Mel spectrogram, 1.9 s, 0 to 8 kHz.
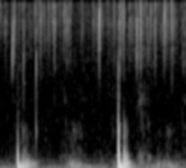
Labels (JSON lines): {"label": "biophony, double pulse", "recorder": "SoundTrap 300"}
